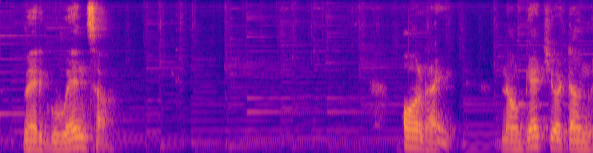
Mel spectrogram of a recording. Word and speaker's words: vergüenza: with the diaresis, then the U is actually pronounced. For example, pinguino, vergüenza.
